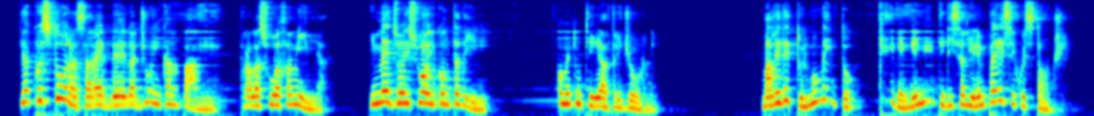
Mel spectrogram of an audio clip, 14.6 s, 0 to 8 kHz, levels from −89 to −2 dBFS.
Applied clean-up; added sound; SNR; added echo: neural mask model DeepFilterNet 3.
